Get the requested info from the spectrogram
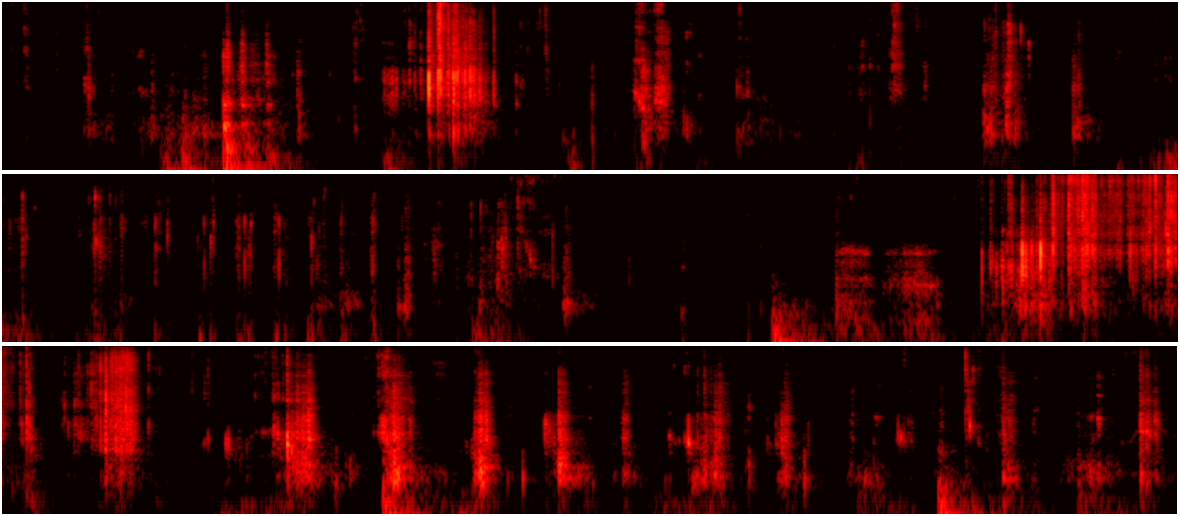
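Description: Close-miked crunching and chewing of a crispy baked cup with a browned cheese crust, in irregular bursts of bites and crunches. There is a short pause about halfway, and the loudest, densest crunching comes soon after it.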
